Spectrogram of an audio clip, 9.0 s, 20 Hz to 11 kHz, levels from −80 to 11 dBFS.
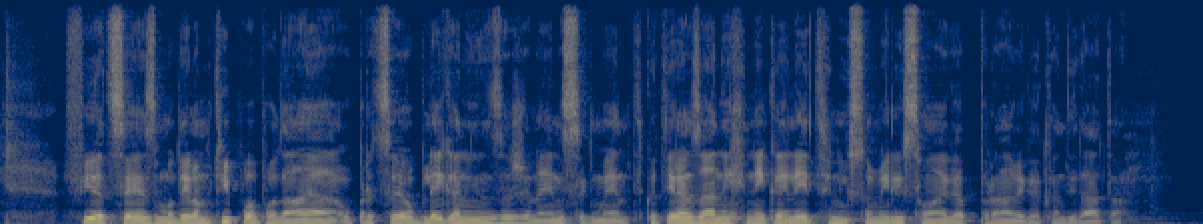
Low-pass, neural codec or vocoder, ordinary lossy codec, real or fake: none; none; none; real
